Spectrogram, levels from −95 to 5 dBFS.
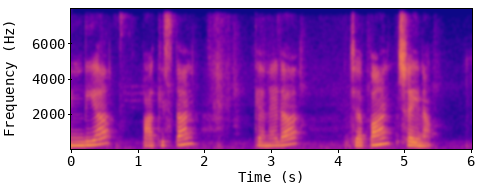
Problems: constant background noise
